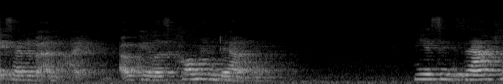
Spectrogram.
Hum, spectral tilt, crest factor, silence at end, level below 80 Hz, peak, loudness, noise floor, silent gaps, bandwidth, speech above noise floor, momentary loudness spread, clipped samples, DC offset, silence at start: none; -5.5 dB/octave; 18 dB; 0 s; -54 dBFS; -14 dBFS; -32 LUFS; -53 dBFS; none; 10 kHz; 23 dB; 15 LU; under 0.1%; under 0.1%; 0 s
